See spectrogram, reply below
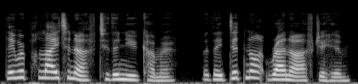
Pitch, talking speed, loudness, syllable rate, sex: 225 Hz, 235 wpm, -16 LUFS, 6.5 syllables/s, female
